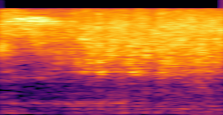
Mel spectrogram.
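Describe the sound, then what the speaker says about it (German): Tap water runs into a bathtub, a steady, close, unbroken hiss of pouring water with no voices. "Und jetzt gehe ich auf jeden Fall wieder baden, ich mache mir direkt schon mal Wasser rein."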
